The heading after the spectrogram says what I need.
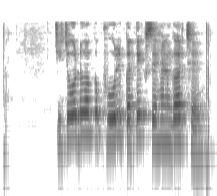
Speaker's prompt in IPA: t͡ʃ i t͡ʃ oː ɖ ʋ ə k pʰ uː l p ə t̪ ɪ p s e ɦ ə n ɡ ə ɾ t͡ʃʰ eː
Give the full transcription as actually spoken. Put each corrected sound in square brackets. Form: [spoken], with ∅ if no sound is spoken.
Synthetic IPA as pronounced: t͡ʃ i t͡ʃ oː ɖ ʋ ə k pʰ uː l [k] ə t̪ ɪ [k] s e ɦ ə n ɡ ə ɾ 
